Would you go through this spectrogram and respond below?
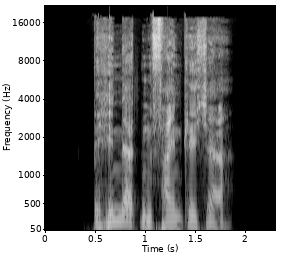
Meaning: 1. comparative degree of behindertenfeindlich 2. inflection of behindertenfeindlich: strong/mixed nominative masculine singular
- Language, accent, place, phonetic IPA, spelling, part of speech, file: German, Germany, Berlin, [bəˈhɪndɐtn̩ˌfaɪ̯ntlɪçɐ], behindertenfeindlicher, adjective, De-behindertenfeindlicher.ogg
